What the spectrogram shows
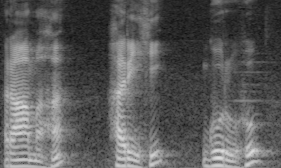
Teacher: It is not the sound Ha, which is a different consonant in itself. When this Visarga comes at the end of a vowel, the expulsion of air takes the same sound as the vowel itself.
